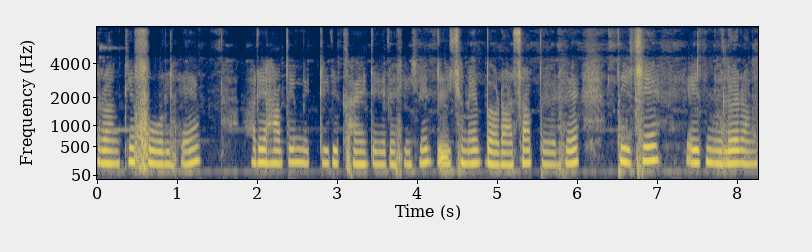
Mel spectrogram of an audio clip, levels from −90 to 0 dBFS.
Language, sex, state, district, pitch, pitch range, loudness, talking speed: Hindi, female, Maharashtra, Mumbai Suburban, 215 Hz, 205-225 Hz, -15 LUFS, 160 wpm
